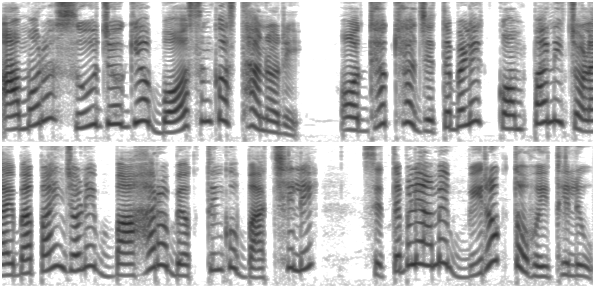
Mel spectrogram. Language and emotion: Odia, disgusted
